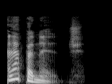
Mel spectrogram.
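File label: "appanage", British English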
